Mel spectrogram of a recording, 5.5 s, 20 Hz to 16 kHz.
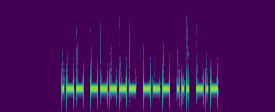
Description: Morse code, heard as a keyed tone, about 25 wpm, 700 Hz. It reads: W0OSK
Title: USA Call Signs - 3x Character Spacing - 25wpm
